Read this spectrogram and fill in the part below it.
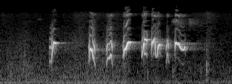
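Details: Red-whiskered bulbul singing a short, loud phrase of about seven clipped, slurred notes centred high in pitch. The notes are quick and fluty, with a brief pause after the first. The background is quiet apart from a faint low hum.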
